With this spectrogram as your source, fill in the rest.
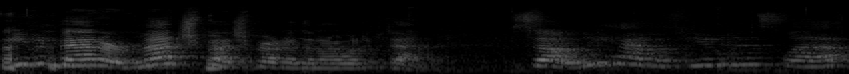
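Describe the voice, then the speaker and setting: A woman's fairly quick speech with lively intonation and audible room echo. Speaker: professor and event moderator. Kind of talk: moderating a Q&A. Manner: loud.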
